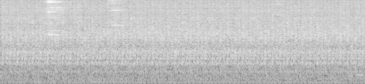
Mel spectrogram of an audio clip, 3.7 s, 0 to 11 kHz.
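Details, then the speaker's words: Isuzu Panther diesel after a repeat rebuild with all used parts, following a crankshaft that broke one month and 200 km after its earlier overhaul. Steady diesel clatter at an even idle with no misses or knocks. Started somewhat hard; timing was readjusted. Normal idle. "nah ini sudah hidup teman-teman hidupnya seperti ini suaranya seperti ini ganti bekas semua"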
